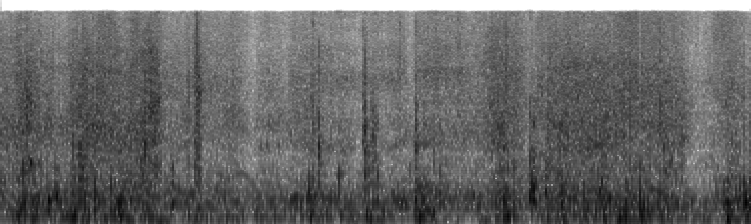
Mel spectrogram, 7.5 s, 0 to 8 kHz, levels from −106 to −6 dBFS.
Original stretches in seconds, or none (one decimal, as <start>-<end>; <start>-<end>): 0.8-4.5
